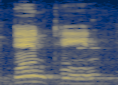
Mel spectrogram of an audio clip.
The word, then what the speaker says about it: Dantine: And I want to compliment Dr. Wood right here for the fine production of students represented by Jim Dantine, rhymes with Pepsodent.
